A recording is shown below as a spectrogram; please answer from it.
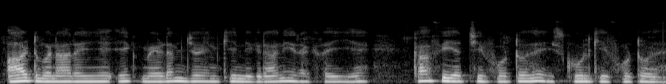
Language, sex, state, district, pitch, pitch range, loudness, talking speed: Hindi, male, Rajasthan, Jaipur, 135 Hz, 130-145 Hz, -18 LUFS, 180 wpm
